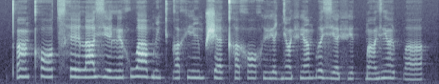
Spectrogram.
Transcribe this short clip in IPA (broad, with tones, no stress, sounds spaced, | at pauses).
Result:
tʼ ɐ̃˧˩˧ kʰ ɔ˧˩˧ t͡sʰ e˨˩ l a˨˦ zʲ e˨˩ lʲ ɐ̃˨˩ x w a˥˧ b ĩ˨˩ c ɡ ɐ˨˩ x j ĩ˧˩˧ b ʃ ɛ˧˩˧ kʰ ɐ˨˩ x ɔ˨˩ x vʲ ɐ˨˩ ɟ ɐ̃˧˩˧ fʲ ã˨˦ b ɘ˥˧ zʲ ɛ˨˩ fʲ ɛ˨˩ ɡ͡b ɐ̃˧˩˧ zʲ ɐ̃˥˧ ɪ̯ b ɐ˧˩˧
